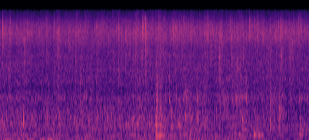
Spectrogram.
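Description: Thin chicken gravy simmering with a steady bubbling hiss while ground coconut paste is tipped in and stirred with a steel ladle, with a few light ladle knocks against the pot, the clearest about three seconds in.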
